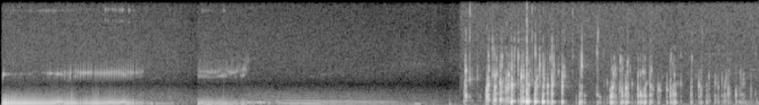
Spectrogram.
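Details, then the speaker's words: Low, drawn-out gurgling groans, then a burst of bubbly popping from the stomach and bowel, described as a sign of healthy digestion: normal borborygmi (bowel sounds). "Des bruits étranges, parfois embarrassants, mais surtout un signe de santé intérieure."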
